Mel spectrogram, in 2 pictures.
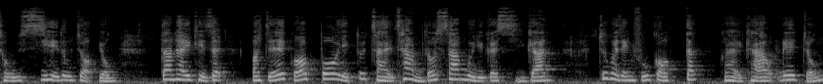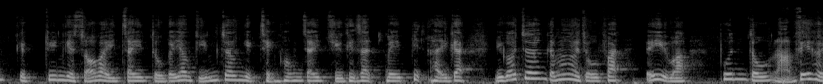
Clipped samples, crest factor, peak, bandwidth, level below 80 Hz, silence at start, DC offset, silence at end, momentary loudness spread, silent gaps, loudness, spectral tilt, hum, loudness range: under 0.1%; 16 dB; -12 dBFS; 15.5 kHz; -52 dBFS; 0 s; under 0.1%; 0 s; 5 LU; none; -29 LUFS; -6 dB/octave; none; 2 LU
